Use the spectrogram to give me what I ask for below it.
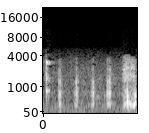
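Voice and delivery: quiet, low amused chuckle; a pleased little laugh under the breath; soft chuckle. Acted. Gutman chuckles at Spade.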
